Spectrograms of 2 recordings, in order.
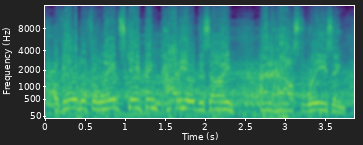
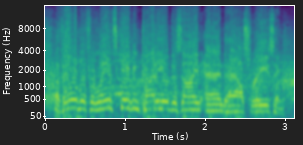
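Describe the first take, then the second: No difference in how they are said.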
